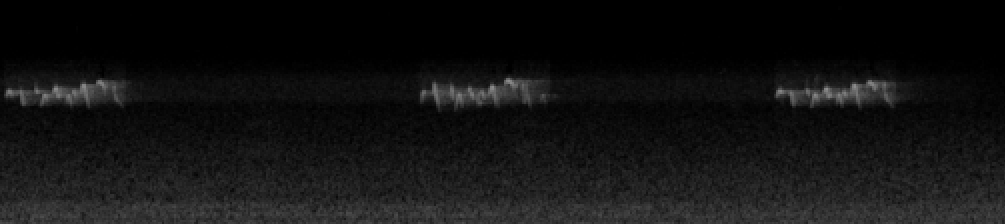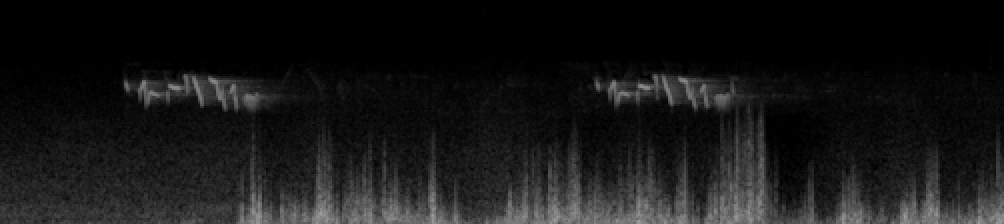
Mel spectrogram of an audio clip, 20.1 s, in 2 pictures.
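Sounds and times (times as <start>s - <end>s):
bird singing high phrases: 0.0s - 1.4s, 4.2s - 5.6s, 7.8s - 9.1s, 11.3s - 14.4s, 15.0s - 18.6s.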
